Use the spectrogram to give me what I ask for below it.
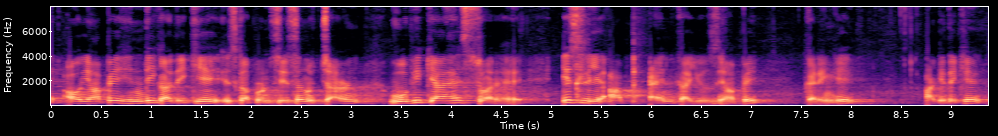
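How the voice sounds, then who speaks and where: A male teacher, explaining a grammar lesson step by step and answering his own questions. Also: on the high side. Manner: slow, explains step by step, asks questions then answers them.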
